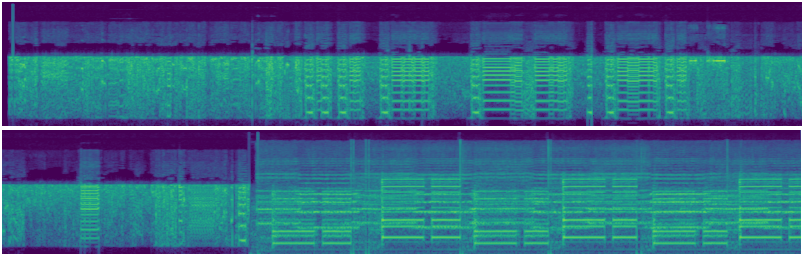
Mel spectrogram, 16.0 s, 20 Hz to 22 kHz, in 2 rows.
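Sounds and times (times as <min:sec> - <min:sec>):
crackly radio static: 0:00.1 - 0:15.9
buzzy tone bursts: 0:10.4 - 0:15.9.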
